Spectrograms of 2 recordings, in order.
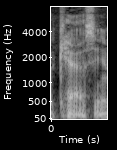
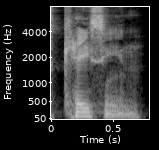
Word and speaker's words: casein: to look that up if a Cassian or casian that's bothering me hold on on a second all right I am back um I've been saying it wrong this whole time it's caseine so anyways caseine protein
